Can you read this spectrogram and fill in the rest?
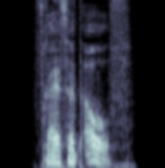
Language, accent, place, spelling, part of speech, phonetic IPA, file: German, Germany, Berlin, fräßet auf, verb, [ˌfʁɛːsət ˈaʊ̯f], De-fräßet auf.ogg
- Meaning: second-person plural subjunctive II of auffressen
